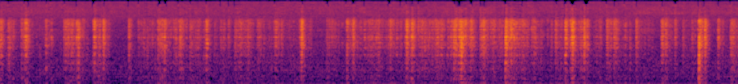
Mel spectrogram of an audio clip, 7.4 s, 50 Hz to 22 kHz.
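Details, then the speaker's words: Philips console stereo tube receiver; irregular sharp pops and crackles over faint hum, scope at 50 V/cm shows high-voltage supply dropping with each pop; whatever causes popping also pulls supply down; loud popping, cause not confirmed. "So what I'm seeing is with the pops, I'm seeing the high voltage supply drop. So it's cause and effect here."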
